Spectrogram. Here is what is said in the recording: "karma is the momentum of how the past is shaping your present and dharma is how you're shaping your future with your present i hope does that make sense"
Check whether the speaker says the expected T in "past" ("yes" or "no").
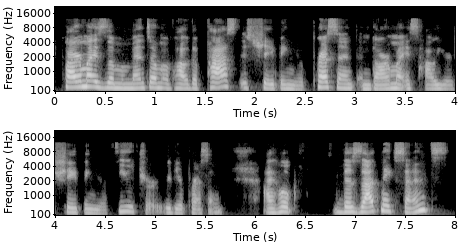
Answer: yes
